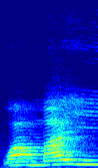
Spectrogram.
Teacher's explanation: nun mati menghadapi iya, masuk ke iya. Jadi suaranya suara iya. Wa may, nunnya lembur. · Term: idgham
